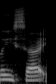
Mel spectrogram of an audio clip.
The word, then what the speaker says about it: Leesa: My name's Lisa. It's not spelt the traditional way of L-I-S-A, but instead it's spelled L-E-E-S-A.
